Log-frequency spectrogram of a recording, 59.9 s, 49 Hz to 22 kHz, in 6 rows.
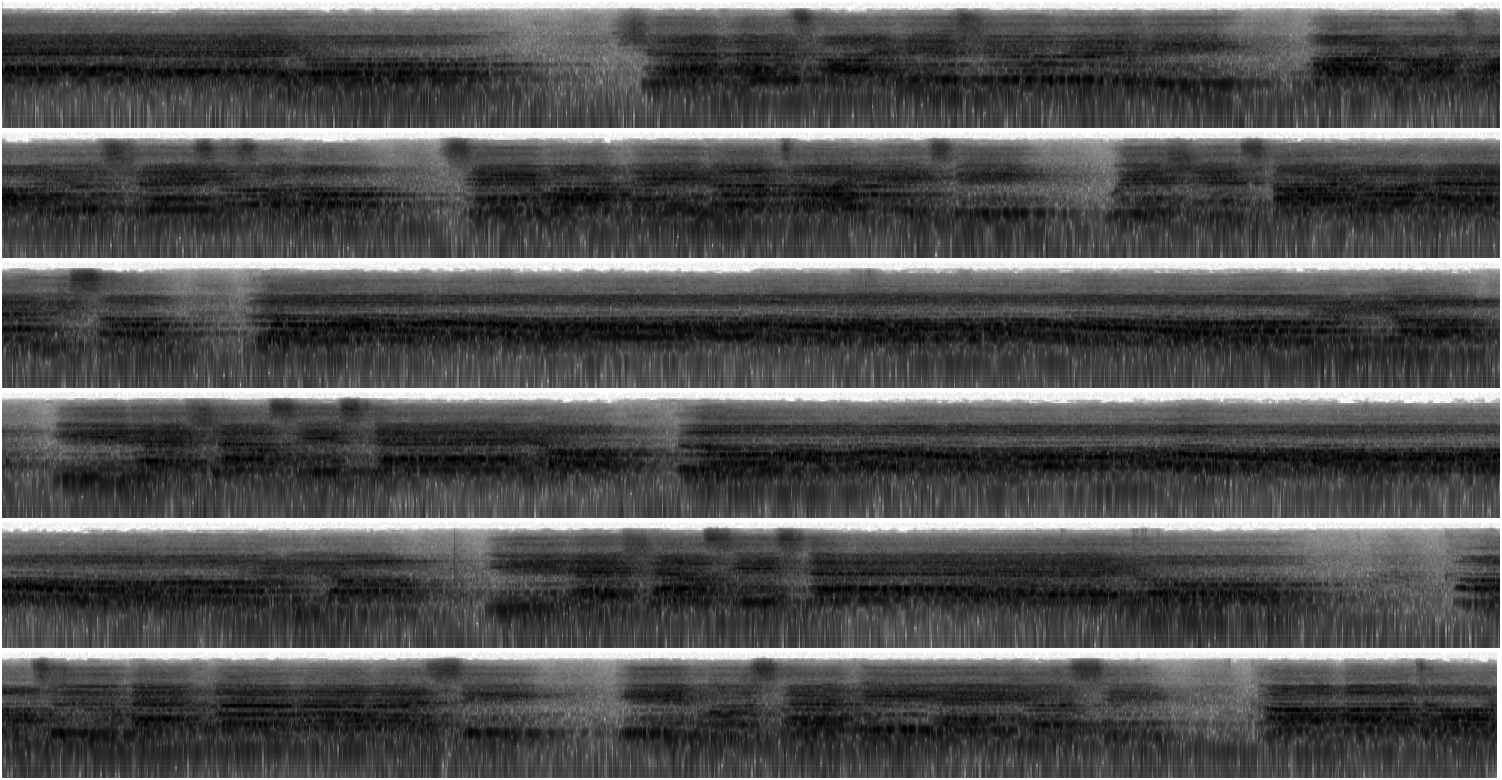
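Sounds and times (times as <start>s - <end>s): choir singing: 0.0s - 59.9s.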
